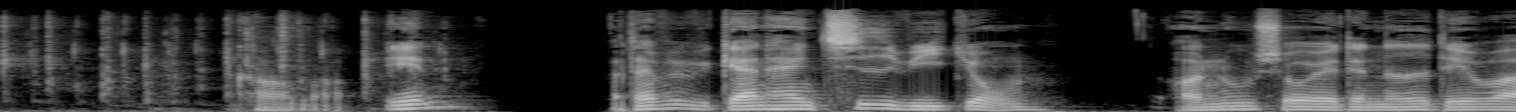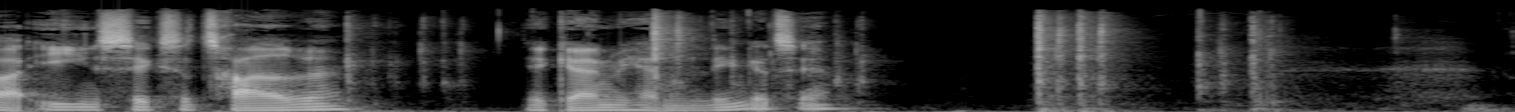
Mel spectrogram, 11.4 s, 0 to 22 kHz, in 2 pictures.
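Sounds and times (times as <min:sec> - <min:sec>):
typing on a computer keyboard: 0:00.0 - 0:01.4, 0:07.0 - 0:07.5, 0:09.6 - 0:10.5
speech: 0:01.0 - 0:09.0.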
